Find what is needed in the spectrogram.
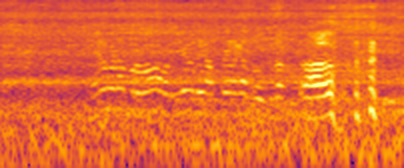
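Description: Voices of riders talking over a steady low rumble of wind and road noise.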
